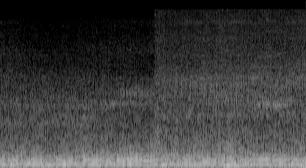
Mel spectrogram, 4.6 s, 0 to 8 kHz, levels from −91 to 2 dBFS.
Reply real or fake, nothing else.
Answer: fake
